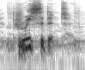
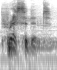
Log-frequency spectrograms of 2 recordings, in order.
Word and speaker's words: precedent: Now, have you noticed how the word precedent is pronounced almost exactly like the word president? Now, I've also noticed how some people mispronounce it as precedent. Well, it's precedent.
